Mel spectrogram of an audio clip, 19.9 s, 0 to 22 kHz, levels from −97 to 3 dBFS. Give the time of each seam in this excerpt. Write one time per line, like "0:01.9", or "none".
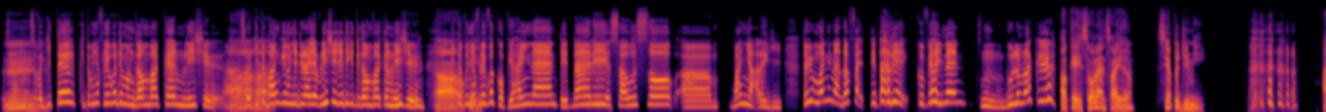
0:15.8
